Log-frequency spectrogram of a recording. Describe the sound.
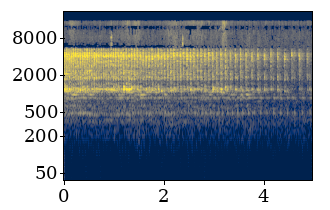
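A spinner wheel spins in a Game of Life video game, giving a fast, even stream of ratcheting clicks that gradually slows and thins toward the end, fading as the wheel winds down.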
